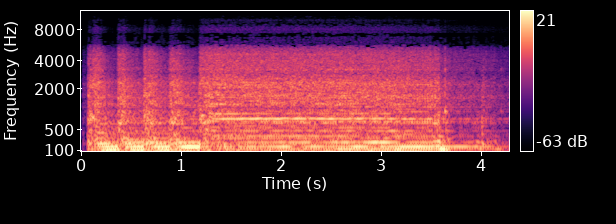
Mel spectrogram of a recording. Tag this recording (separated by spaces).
metal rock eletric-guitar riff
